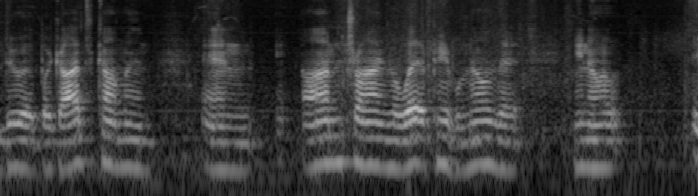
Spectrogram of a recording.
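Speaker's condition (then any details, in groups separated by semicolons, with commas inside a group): Traumatic brain injury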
